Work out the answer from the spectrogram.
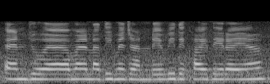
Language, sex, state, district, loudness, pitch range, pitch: Hindi, female, Uttar Pradesh, Deoria, -18 LUFS, 240-245 Hz, 240 Hz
